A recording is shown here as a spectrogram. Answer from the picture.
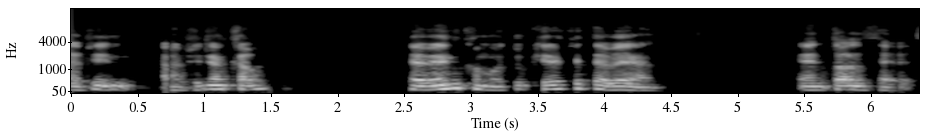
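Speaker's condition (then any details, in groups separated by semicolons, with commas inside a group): Cerebral palsy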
